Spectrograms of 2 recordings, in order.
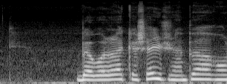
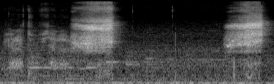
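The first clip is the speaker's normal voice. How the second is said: hushed, secretive whisper; 7 dB quieter than usual. Acted. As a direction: hush them so nobody hears. Hushing a witness. (chuchotement complice)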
